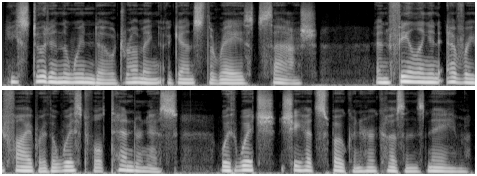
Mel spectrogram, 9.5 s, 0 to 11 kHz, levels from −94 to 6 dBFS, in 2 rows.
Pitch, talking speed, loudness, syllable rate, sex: 145 Hz, 165 wpm, -17 LUFS, 4.7 syllables/s, female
